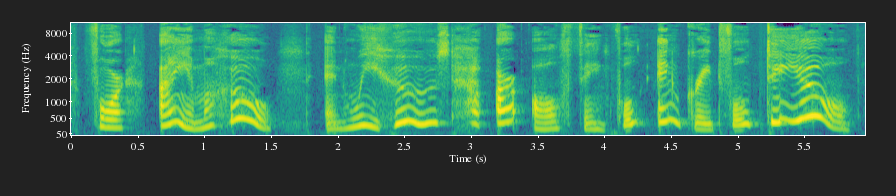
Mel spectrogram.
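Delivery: a tiny mayor thanking his giant friend; tiny grateful Who. Acted. Who mayor keeps talking.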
